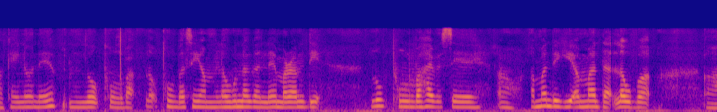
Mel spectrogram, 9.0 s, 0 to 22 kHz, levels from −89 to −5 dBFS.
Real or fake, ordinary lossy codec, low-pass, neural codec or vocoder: fake; none; none; codec, 16 kHz, 1 kbps, X-Codec, WavLM features, trained on Multilingual LibriSpeech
